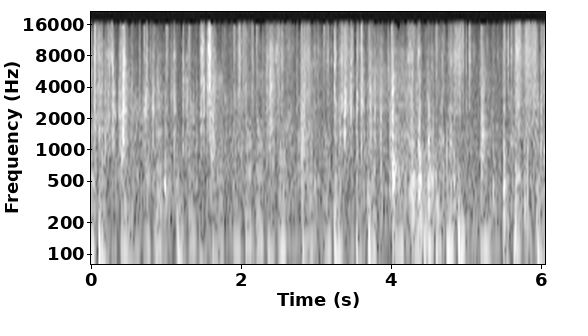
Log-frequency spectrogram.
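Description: Paper wrapper crinkling and rustling in many short, irregular crackles as it is folded and pressed by hand around a trading-card pack.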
